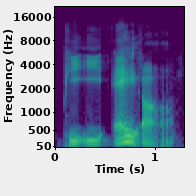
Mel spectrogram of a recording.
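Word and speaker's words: pare: And tear rhymes with pair, P-A-I-R, meaning two of something, and pear, P-E-A-R, that delicious fruit, and P-A-R-E, pear, which is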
